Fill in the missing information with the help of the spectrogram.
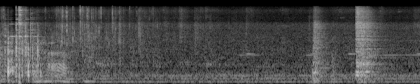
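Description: Dishes and utensils clattering: a quick run of clinks and knocks at the start, then two sharp knocks about three and three-and-a-half seconds in.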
